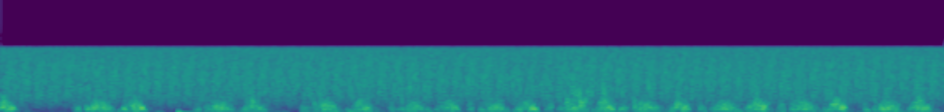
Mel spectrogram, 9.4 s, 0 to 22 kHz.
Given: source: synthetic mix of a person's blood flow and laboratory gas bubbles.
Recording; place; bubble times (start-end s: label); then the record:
Doppler ultrasound of blood flow; precordium
5.63-5.94 s: bubbles
From the record:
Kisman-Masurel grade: 113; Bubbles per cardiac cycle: 1 to 2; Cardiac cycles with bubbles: 1 to 10%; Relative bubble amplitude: loud (0.450 to 0.775); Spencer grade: 1 (occasional bubble signal discernible with the cardiac motion signal, with majority of cardiac periods free of bubbles); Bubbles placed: anywhere in the cardiac cycle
